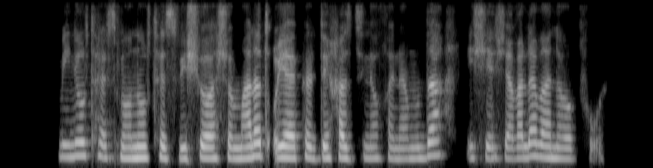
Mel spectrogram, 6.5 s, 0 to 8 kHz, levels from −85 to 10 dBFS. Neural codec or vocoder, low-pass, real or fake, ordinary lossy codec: codec, 16 kHz, 2 kbps, X-Codec, HuBERT features, trained on LibriSpeech; 7.2 kHz; fake; Opus, 24 kbps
